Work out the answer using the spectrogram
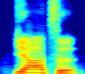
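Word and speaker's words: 鸭子: Yatsu. Is pronounced with a first tone. In Mandarin, there are 4 tones, which are essential to distinguish the meaning of words. The first tone is a high, level tone.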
